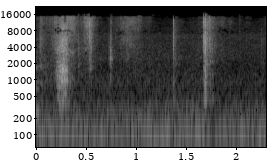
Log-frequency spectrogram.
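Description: Handling noise as a white plastic skylight inner frame is set onto a thin tin-look ceiling panel: a short clatter shortly after the start, a few light ticks, and a sharp click near the end, over a low steady rumble.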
